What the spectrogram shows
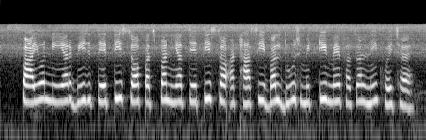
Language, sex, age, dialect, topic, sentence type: Maithili, female, 18-24, Angika, agriculture, question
